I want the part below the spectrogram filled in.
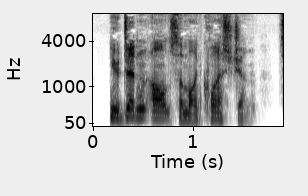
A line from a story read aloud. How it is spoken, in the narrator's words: said Nick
